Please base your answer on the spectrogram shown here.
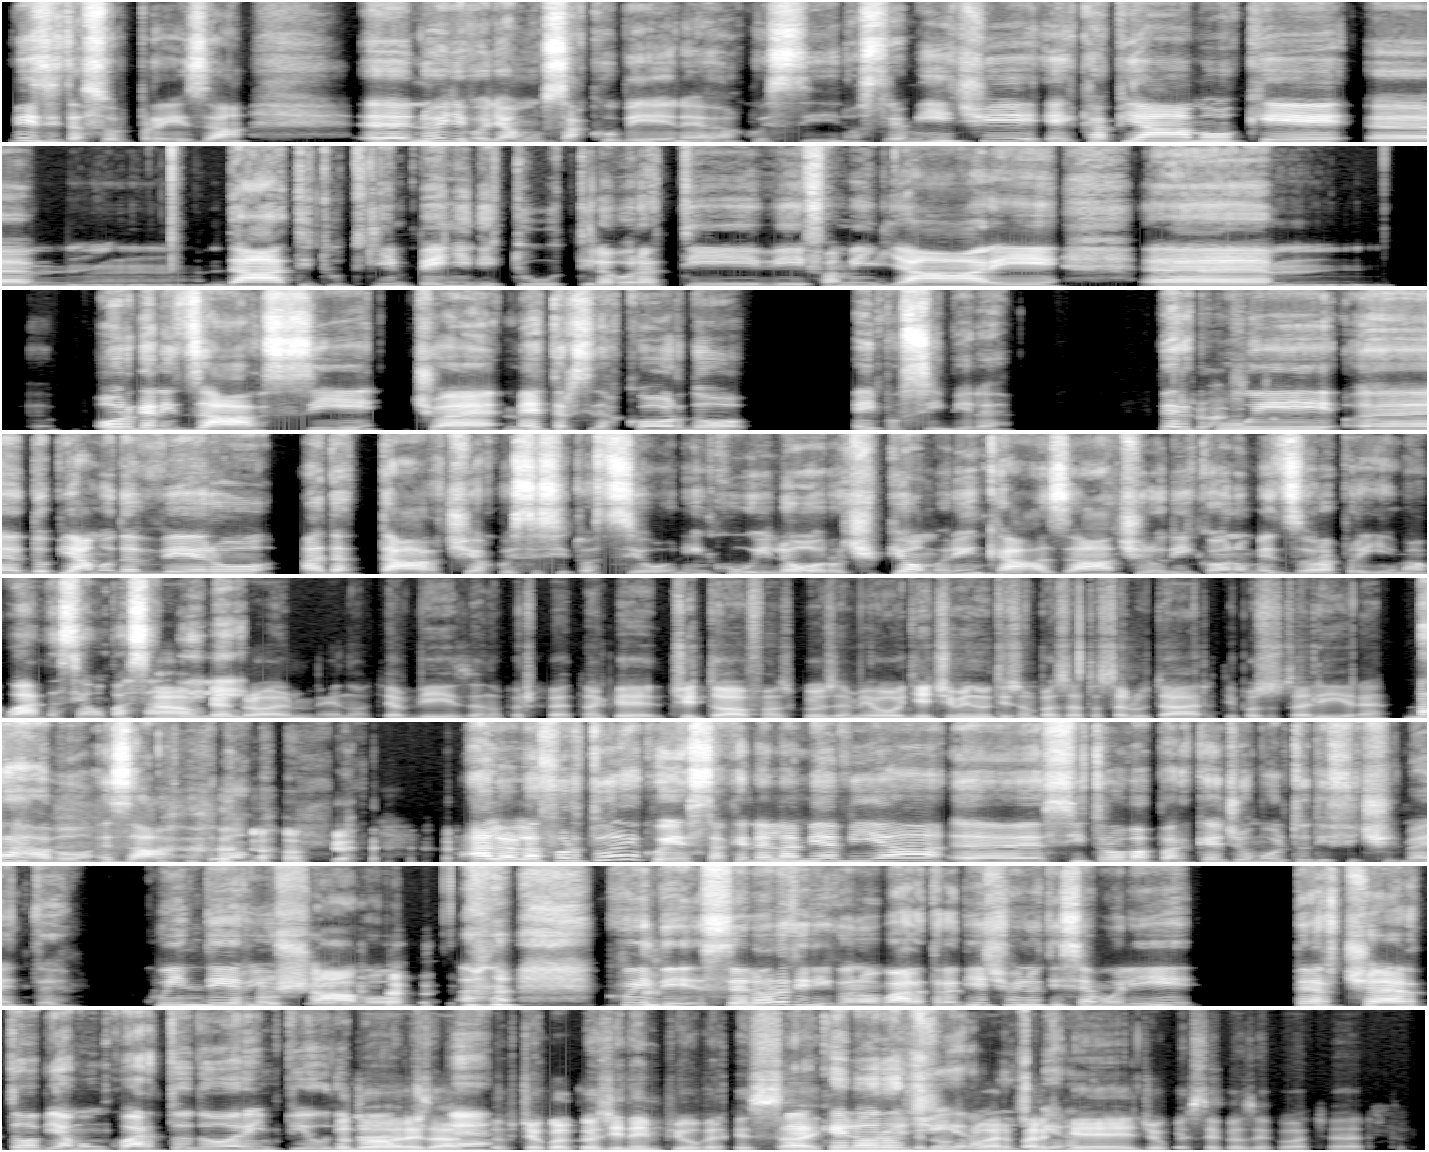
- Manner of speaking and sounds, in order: tapping; other background noise; chuckle; laughing while speaking: "Oka"; chuckle; "Guarda" said as "guara"; "devono" said as "deon"
- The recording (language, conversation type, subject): Italian, podcast, Qual è la tua routine per riordinare velocemente prima che arrivino degli ospiti?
